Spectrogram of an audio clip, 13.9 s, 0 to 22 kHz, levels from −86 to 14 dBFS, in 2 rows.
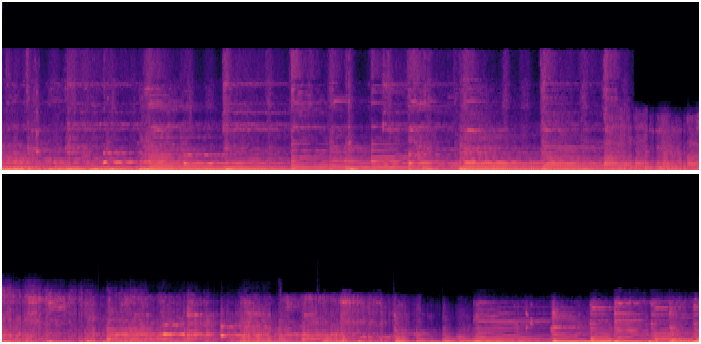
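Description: From 6.16 s the audio turns dull and muffled, with everything above about 6 kHz gone, and it takes on a coarser, rougher texture that lasts to the end of the clip without clearing. This is a call bitrate drop: the bandwidth estimate fell and the encoder cut its rate from 32 kbps to 8 kbps, holding at that floor for 5.5 s. At 8 kbps Opus quantises more crudely and narrows the coded band from 20 kHz to 6 kHz.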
